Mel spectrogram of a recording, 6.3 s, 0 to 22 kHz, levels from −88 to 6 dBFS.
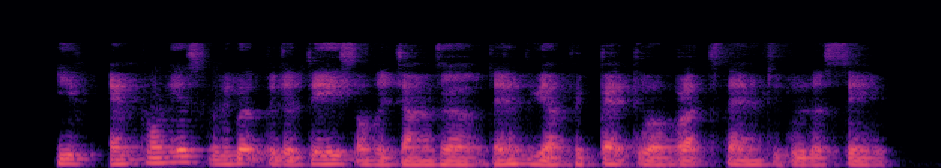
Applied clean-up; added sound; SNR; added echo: neural mask model DeepFilterNet 3.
